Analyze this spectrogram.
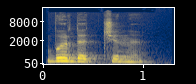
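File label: "бӧрдӧдчыны", Komi, female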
